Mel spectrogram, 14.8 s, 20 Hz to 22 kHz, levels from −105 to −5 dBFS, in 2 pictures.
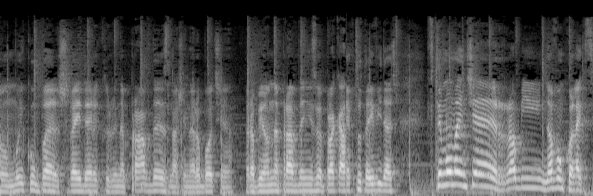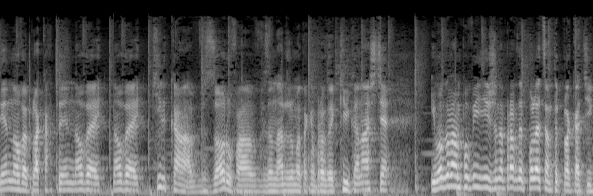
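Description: At 4.32 s and again at 8.82 s there's a CD skip. The laser jumps tracks, so you get a few milliseconds of mute, a tick, and the sound lurching to another spot.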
